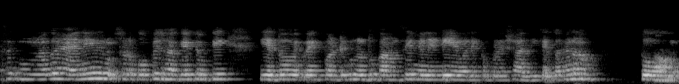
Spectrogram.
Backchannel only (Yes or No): Yes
